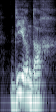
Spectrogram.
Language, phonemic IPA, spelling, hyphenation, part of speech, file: Dutch, /ˈdiː.rə(n)ˌdɑx/, dierendag, die‧ren‧dag, noun, Nl-dierendag.ogg
- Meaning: animal day (World Animal Day, celebrated on 4 October)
